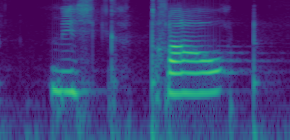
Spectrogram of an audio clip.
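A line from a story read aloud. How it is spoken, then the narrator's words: Squeaking elf. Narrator (German): piepste die Elfe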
